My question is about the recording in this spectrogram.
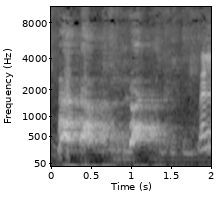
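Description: A dog barking loudly: three barks about a second apart.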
